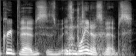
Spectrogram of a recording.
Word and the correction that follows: buenas vibras: Only buenas vibras. Yes, thank you. Buenas vibras. Okay. I just want to make sure everyone knows how to pronounce that.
